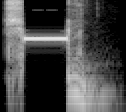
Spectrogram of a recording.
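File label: Korean Speech Quick Commands Caramba Beep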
